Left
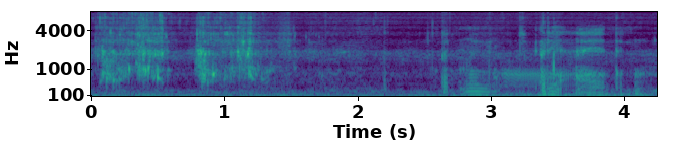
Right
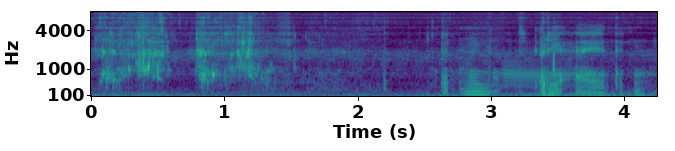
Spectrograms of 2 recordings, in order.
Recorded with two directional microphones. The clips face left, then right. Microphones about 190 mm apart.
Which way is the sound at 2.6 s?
20° right (ahead or behind).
